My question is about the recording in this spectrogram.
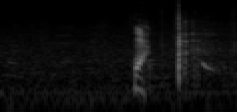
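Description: A tennis racket strikes the ball on a serve, a single sharp pop near the end, after a stretch of near quiet.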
